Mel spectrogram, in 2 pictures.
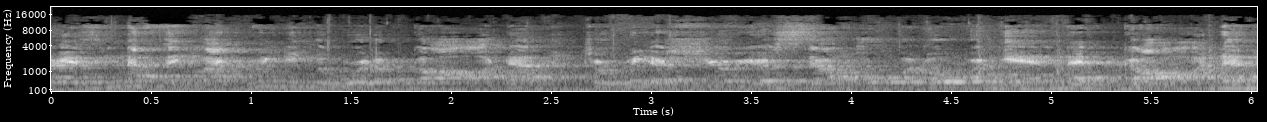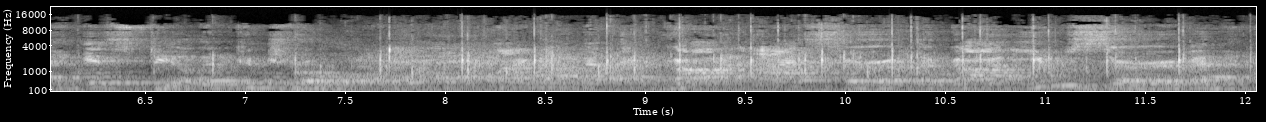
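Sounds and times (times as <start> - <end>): person speaking: 0.0 - 12.0
hand-clapping: 6.1 - 12.0.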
